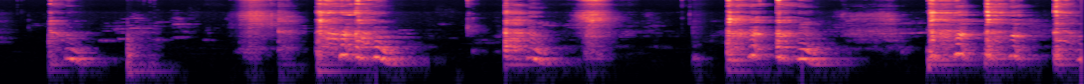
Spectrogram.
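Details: Deliberate cough for a cough-and-spit challenge: several loud, harsh, wet-sounding coughs and throat clearing in a quiet room, with short pauses between bursts.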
